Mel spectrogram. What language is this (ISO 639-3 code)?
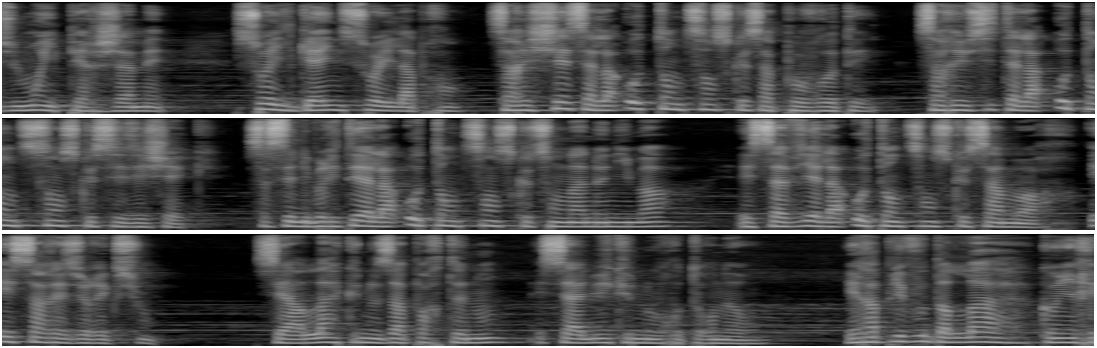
fra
